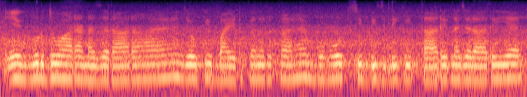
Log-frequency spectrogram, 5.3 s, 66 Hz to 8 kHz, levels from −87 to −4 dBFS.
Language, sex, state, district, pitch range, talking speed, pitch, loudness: Hindi, female, Chandigarh, Chandigarh, 160-170 Hz, 225 wpm, 165 Hz, -15 LUFS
